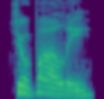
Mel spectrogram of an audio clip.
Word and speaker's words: Giovale: Giovale.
